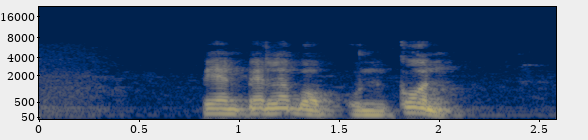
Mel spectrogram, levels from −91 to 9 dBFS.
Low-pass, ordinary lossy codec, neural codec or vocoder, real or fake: 7.2 kHz; none; vocoder, 44.1 kHz, 128 mel bands every 256 samples, BigVGAN v2; fake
